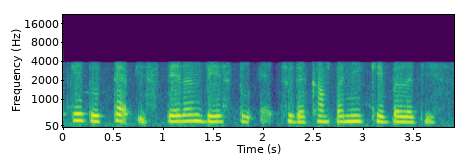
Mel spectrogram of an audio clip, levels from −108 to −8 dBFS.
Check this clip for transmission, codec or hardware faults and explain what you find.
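Two faults are present. Tandem speech coding runs throughout: roughness, muffling and warble, with nothing above 3.9 kHz, exceed any single codec, consistent with iLBC followed by G.726 at 24 kbit/s.

A loudspeaker feedback squeal runs from 1.07 to 2.23 s: a 4.4 kHz tone swells over about a second to roughly 5 dB above the speech, unlike a steady interference tone.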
